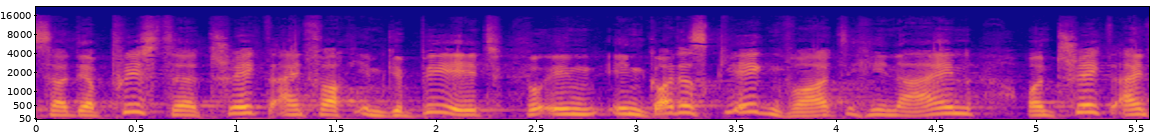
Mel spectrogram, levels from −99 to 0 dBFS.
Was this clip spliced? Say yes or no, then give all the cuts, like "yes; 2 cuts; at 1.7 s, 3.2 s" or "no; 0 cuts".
yes; 1 cut; at 2.4 s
